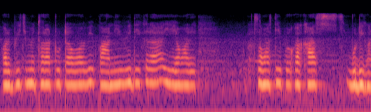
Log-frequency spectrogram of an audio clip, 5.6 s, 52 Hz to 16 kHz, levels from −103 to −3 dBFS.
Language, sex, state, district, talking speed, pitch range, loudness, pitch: Maithili, female, Bihar, Samastipur, 195 wpm, 210-230 Hz, -31 LUFS, 220 Hz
